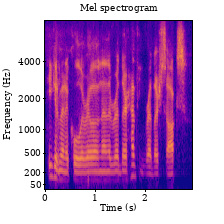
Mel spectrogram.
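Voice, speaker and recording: A man's voice: on the low side, fast talker, clean tone, no echo. A man chatting casually with friends in a slangy, laid-back way, on a slightly lo-fi microphone. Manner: slangy, laid-back, says bro often. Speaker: podcast panelist. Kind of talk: casual film discussion with friends.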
